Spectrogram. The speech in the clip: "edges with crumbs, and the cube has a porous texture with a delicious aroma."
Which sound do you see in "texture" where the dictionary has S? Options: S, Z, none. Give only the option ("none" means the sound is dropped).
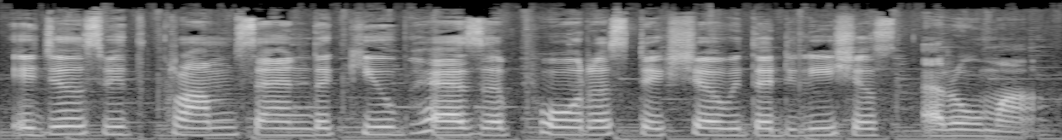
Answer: none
